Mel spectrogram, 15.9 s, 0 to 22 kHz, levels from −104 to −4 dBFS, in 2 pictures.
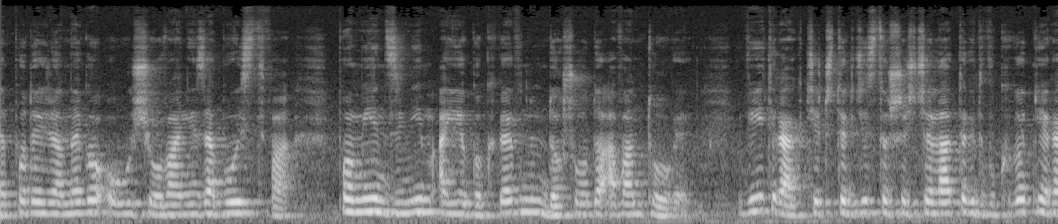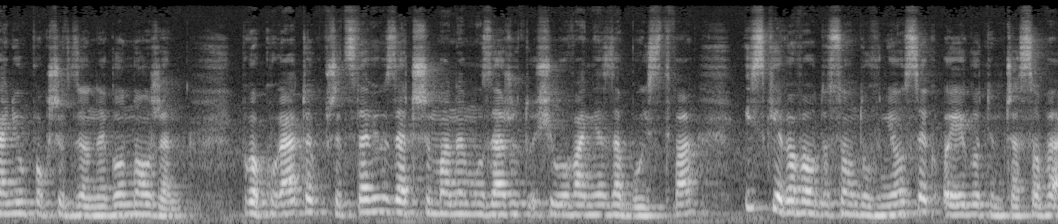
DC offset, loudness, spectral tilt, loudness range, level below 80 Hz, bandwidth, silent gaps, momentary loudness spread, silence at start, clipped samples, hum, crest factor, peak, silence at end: under 0.1%; -25 LUFS; -5 dB/octave; 1 LU; -54 dBFS; 19.5 kHz; none; 6 LU; 0 s; under 0.1%; none; 18 dB; -6 dBFS; 0 s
